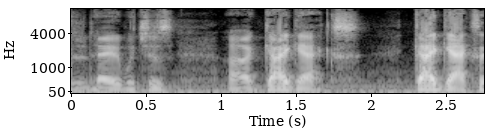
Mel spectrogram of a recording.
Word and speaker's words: Gygax: I think I said that right. I was saying Gigax before I knew how to say it, before I got on this interview, and he said the name correctly. Um, but hey, that's what I do.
